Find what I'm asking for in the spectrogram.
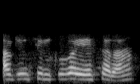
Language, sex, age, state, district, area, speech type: Telugu, female, 18-30, Telangana, Hyderabad, urban, conversation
